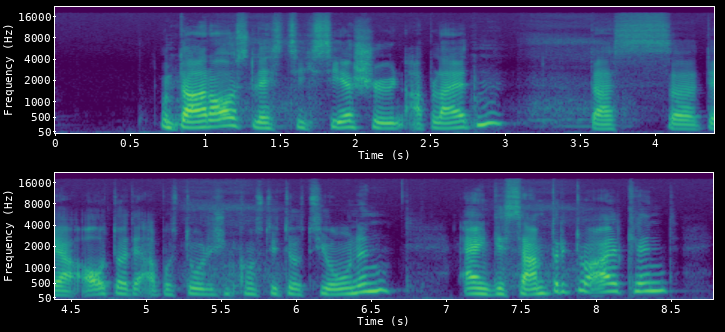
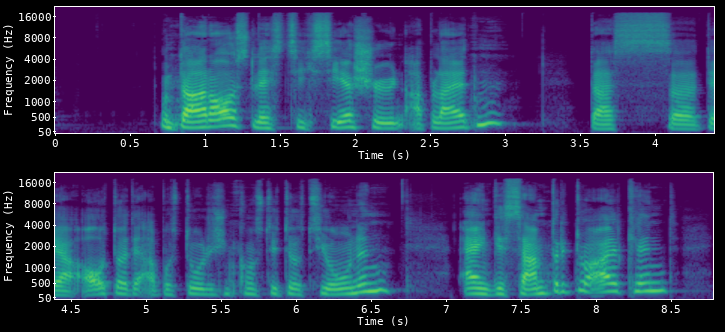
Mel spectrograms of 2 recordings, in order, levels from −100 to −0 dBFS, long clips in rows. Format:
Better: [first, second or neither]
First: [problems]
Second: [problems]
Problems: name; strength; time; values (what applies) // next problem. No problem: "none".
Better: second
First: hiss; faint; throughout; 30 dB below the speech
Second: none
